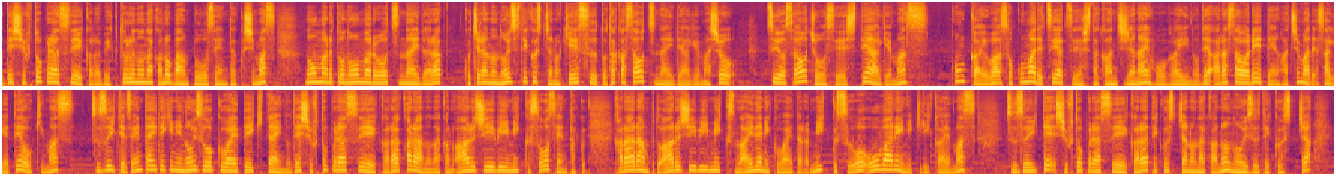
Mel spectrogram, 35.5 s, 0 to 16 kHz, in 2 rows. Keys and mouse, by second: 1.8 middle click, 2.5-3.2 drag, 4.2-4.5 drag, 4.7 click, 5.8 click, 6.7-8.1 drag, 9.9-12.5 drag, 12.5-13.0 middle drag, 15.0-17.4 drag, 18.4 click, 20.5-20.8 middle drag, 21.8 shift+a, 27.9-29.6 drag, 32.1 shift+a.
